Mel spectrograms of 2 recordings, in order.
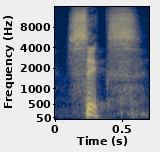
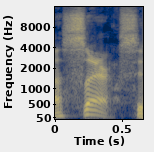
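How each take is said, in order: First: Said in the usual way. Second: "six" stretched with a heavy, distorted vowel; mock exaggerated "six"; over-emphasized SIX. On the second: Shown as a demonstration. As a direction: overdo the stress on "six", nearly "saaks". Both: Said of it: "너무 강조하면은".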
